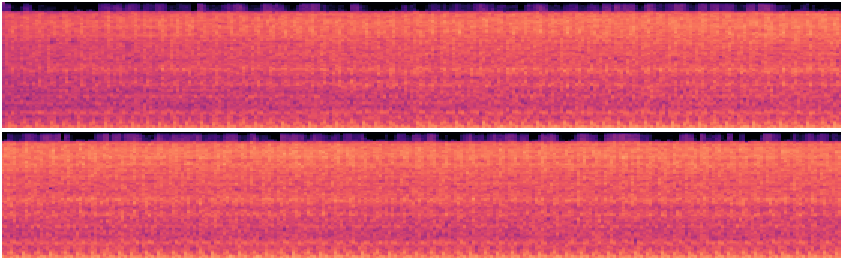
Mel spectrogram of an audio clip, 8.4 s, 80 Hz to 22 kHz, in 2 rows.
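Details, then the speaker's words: Yamaha Jupiter MX 135 carburetor setting, air screw tuned for highest idle: steady single-cylinder putter holding a fast even idle, revs still falling too slowly after throttle release; air screw adjusted further. "Jadi masih telat juga ya turunnya, kita kurangi lagi."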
